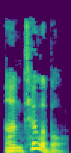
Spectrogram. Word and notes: untillable: British English

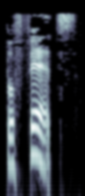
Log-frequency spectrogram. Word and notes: befits: British English

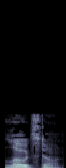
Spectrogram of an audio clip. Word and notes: loadstone: British English

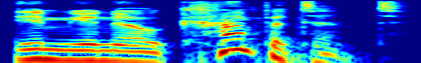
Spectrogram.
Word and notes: immunocompetent: British English

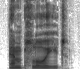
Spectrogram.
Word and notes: employed: British English

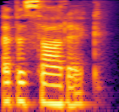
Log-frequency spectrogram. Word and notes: episodic: American English

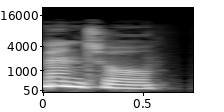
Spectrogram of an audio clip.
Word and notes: mentor: British English

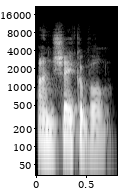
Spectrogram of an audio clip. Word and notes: unshakeable: American English

